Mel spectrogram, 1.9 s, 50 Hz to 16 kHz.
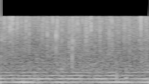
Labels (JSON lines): {"label": "biophony, midshipman", "recorder": "SoundTrap 500"}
